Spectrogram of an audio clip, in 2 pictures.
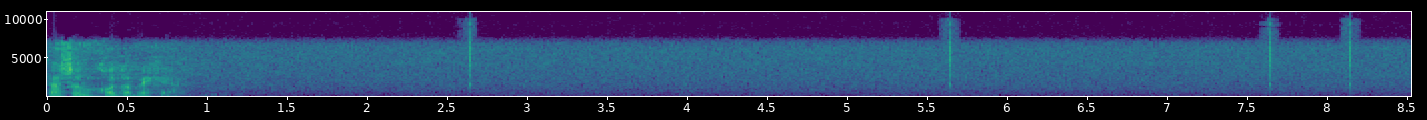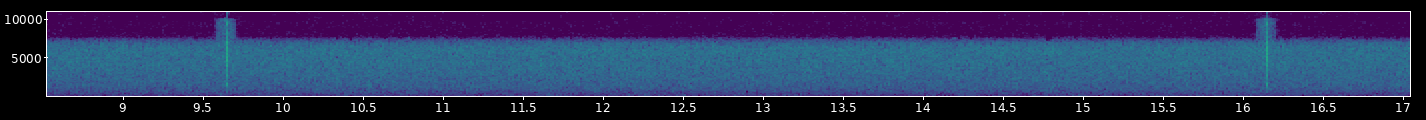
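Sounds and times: faint steady hiss: 0:00.0 - 0:17.0
computer mouse clicks: 0:02.6 - 0:02.8, 0:16.1 - 0:16.3.

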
